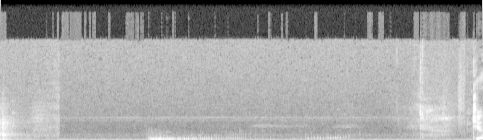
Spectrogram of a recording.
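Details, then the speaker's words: Low gurgling rumbles over a steady hum, ordinary hunger-related stomach growling (borborygmi). "hear my stomach I'm like starving oh look who woke up from their slumber my gosh my stomach is going crazy"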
